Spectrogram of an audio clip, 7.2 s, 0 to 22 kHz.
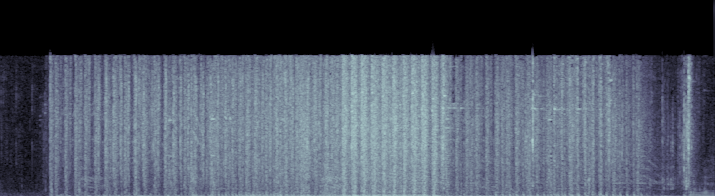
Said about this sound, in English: I guess those 10 shots are definitely super fast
